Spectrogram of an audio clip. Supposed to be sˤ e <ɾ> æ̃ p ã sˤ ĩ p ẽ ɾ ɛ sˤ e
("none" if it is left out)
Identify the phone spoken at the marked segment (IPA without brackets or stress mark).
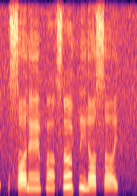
ɾ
